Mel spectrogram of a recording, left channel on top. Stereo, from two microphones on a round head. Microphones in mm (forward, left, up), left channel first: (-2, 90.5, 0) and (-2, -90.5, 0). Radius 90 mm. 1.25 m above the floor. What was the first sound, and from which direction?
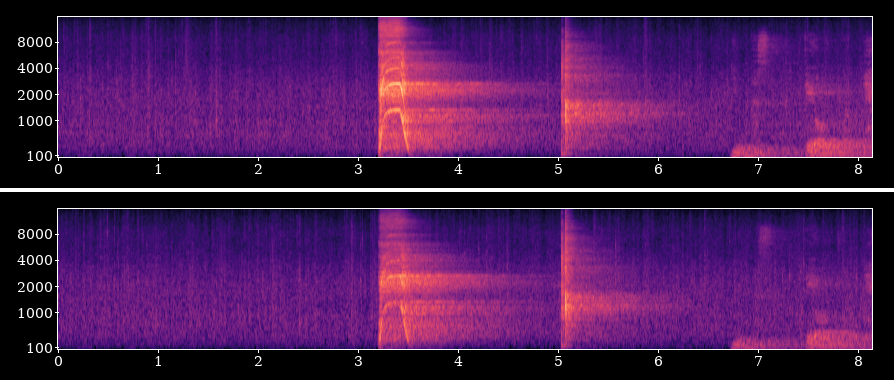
A drill, 50° left (ahead or behind).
